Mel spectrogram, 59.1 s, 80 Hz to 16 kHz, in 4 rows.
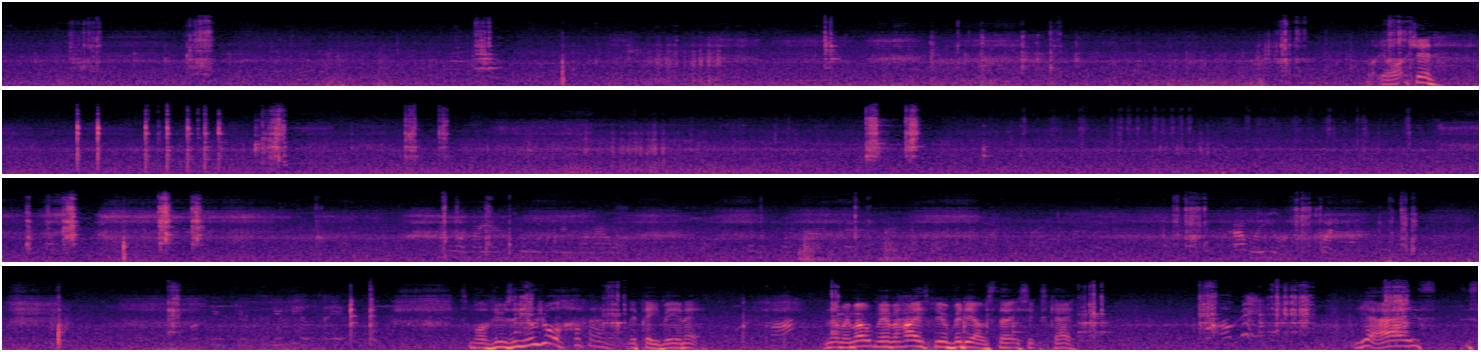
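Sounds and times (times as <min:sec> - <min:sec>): steady background hiss: 0:00.0 - 0:59.0
steel clinking on brick: 0:53.9 - 0:55.5, 0:56.3 - 0:58.6.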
